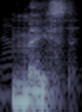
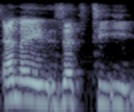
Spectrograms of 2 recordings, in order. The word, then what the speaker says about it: Mazte: Maced. Yeah, maced, or is it matze? Matze. Who knows? I don't know how it's pronounced in the game. It's Mazte, so have fun with that.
